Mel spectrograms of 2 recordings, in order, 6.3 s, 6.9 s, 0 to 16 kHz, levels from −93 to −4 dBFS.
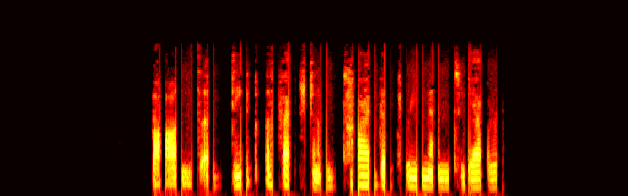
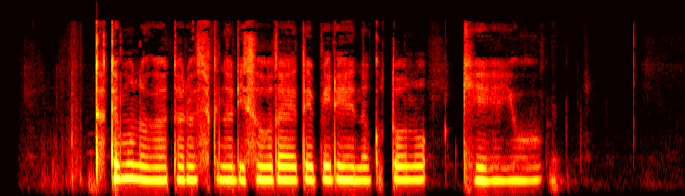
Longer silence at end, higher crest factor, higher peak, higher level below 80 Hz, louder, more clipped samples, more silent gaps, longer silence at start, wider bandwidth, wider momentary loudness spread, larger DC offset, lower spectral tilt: about the same, 1.35 s vs 1.3 s; about the same, 22 dB vs 24 dB; about the same, -2 dBFS vs 0 dBFS; first, -56 dBFS vs -68 dBFS; about the same, -23 LUFS vs -24 LUFS; neither; first, 2.26-2.30 s, 3.38-3.42 s vs none; first, 1.5 s vs 0.9 s; second, 7.6 kHz vs 11.5 kHz; second, 7 LU vs 10 LU; neither; first, -7.5 dB/octave vs -5.5 dB/octave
